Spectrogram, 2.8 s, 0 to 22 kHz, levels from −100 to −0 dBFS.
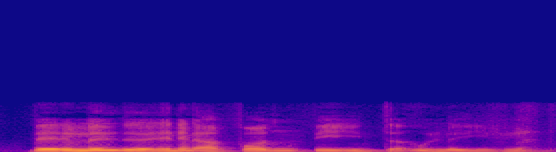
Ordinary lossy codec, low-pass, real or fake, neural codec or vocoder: Opus, 64 kbps; 7.2 kHz; fake; codec, 16 kHz, 0.5 kbps, FunCodec, trained on Chinese and English, 25 frames a second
